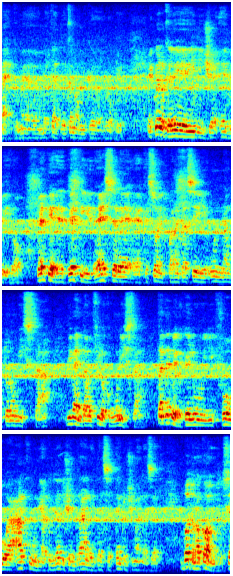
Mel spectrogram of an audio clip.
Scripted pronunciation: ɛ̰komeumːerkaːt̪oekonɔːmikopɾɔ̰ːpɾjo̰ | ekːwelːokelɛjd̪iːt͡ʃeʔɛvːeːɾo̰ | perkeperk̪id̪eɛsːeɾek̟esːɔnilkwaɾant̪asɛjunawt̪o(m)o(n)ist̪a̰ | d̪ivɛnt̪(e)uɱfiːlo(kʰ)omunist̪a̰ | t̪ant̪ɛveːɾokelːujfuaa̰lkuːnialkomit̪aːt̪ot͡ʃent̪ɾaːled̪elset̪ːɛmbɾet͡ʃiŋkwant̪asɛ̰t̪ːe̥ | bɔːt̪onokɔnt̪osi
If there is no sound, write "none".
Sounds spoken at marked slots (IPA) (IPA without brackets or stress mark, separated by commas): n, m, a, k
